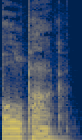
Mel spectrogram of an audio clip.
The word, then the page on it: ballpark: British English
